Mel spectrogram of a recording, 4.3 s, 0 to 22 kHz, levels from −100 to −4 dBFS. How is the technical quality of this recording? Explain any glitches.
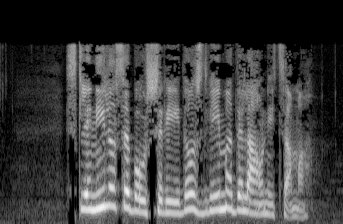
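The quality is limited by one problem that runs through the whole clip. The speech shows transcoding between lossy codecs, likely a low-rate AAC encode later re-encoded to MP3. Nothing is present above 9.7 kHz, so the top end sounds dull. Each encoder added its own smearing and swirl, and the second spent bits on the first one's damage. The two kinds of artefact sit together. The sound fits low bitrates at both stages.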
